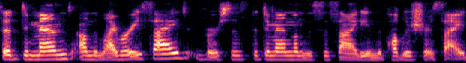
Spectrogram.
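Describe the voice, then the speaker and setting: A woman at a moderate pace with a French accent. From France. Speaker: company executive. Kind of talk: conference presentation.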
